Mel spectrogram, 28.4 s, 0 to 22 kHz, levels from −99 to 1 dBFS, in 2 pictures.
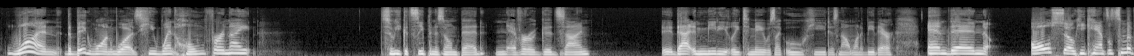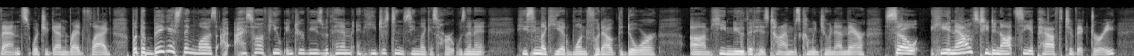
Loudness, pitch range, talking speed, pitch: -17 LUFS, 155-210 Hz, 220 wpm, 175 Hz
